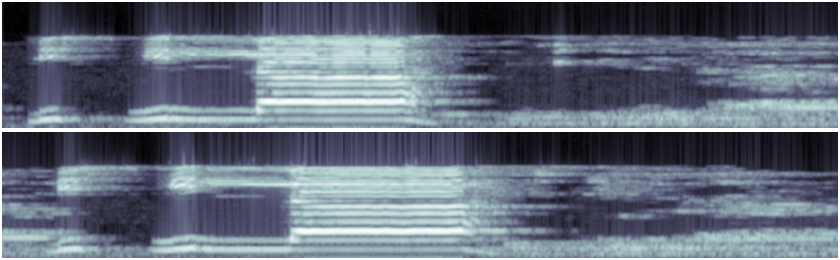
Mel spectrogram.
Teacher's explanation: வல்லினமாக நாங்க சொல்லாம மெல்லினமாக சொல்லுவோம்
